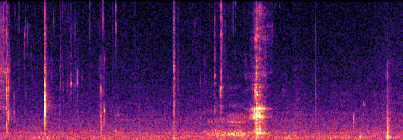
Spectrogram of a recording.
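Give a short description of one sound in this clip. Teeth snap a piece off a chocolate bar.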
